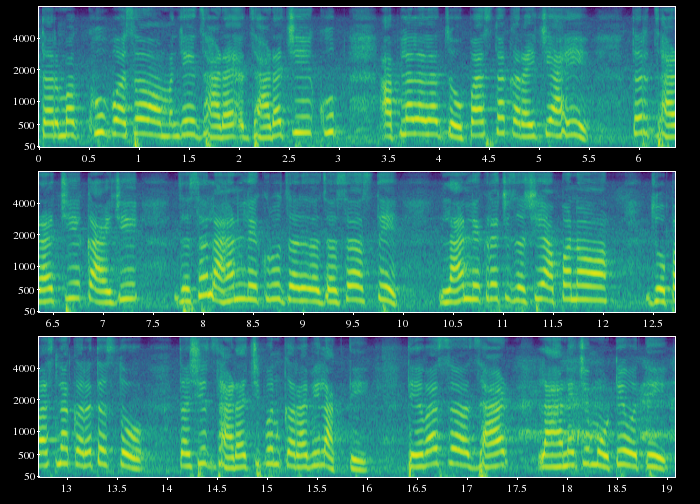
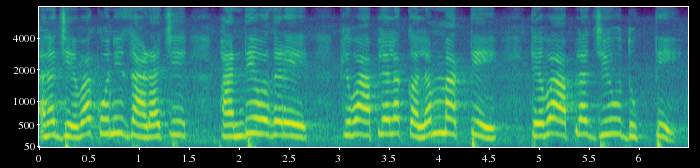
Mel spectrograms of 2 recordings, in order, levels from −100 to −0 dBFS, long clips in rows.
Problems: constant background noise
